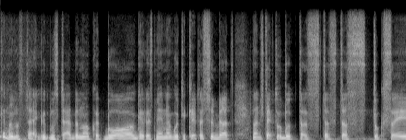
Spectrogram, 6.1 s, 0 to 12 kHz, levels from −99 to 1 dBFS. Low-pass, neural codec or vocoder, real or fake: 10.8 kHz; codec, 44.1 kHz, 2.6 kbps, DAC; fake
